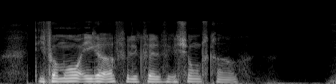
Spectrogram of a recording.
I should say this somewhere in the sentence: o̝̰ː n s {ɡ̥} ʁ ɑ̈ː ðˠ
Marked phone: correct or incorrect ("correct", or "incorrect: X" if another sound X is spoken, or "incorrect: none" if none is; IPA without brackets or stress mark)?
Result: correct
